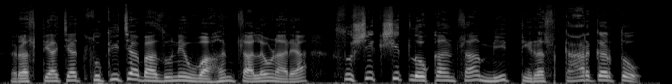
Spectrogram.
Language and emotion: Marathi, disgusted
